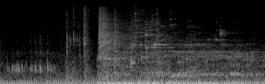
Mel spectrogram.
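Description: Glass cracks and shatters sharply.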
